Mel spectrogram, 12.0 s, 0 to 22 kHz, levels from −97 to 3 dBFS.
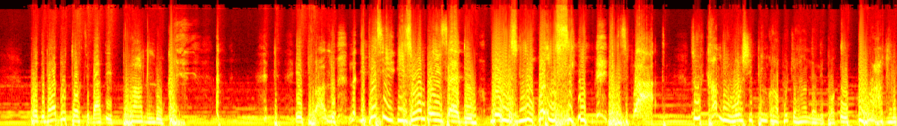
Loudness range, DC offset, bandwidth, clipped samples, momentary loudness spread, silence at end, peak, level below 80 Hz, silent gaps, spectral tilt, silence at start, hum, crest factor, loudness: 5 LU; 0.8%; over 20 kHz; 8%; 11 LU; 0 s; 0 dBFS; -18 dBFS; none; -5.5 dB/octave; 0 s; none; 4 dB; -5 LUFS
